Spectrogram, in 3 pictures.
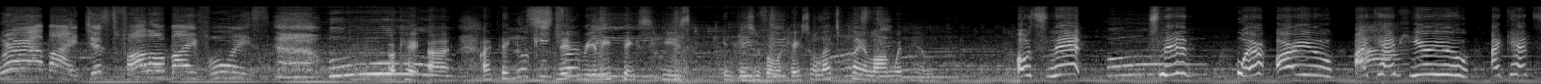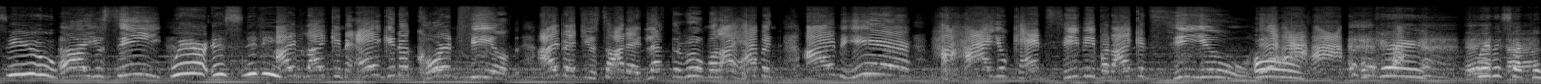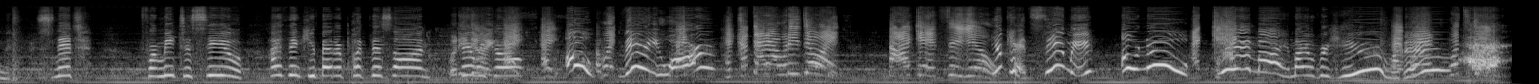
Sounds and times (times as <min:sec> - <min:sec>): Music: 0:00.0 - 0:46.0.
